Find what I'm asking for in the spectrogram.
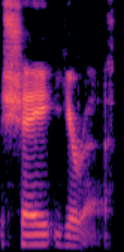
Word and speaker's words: Shayura: And um, Aisha, um, she freezes, uh, Soraya or Shura. – Uh, Shay Yura is how I keep I'm saying it wrong.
